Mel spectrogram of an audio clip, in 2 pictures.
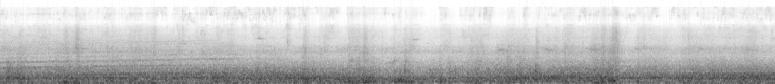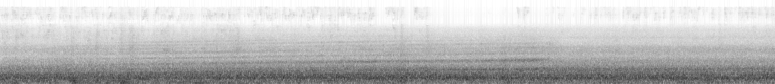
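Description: Metro train car running through the tunnel, heard from inside: a steady, loud rumble of wheels on rail. The electric traction drive's whine rises in pitch near the start as the train accelerates, rises again from about two-thirds of the way through, then cuts off. A single knock comes near the middle.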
